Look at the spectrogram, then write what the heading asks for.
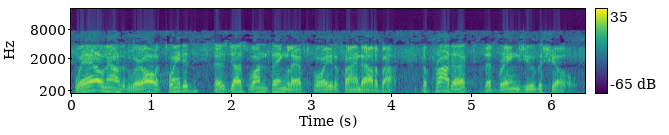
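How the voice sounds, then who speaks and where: American male announcer, folksy pitchman patter, lively swings, muffled vintage radio sound. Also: moderate pace, a little hiss or hum. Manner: folksy, salesmanlike. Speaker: announcer and sponsor spokesman.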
